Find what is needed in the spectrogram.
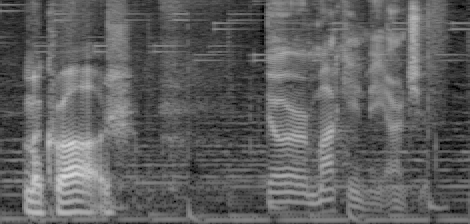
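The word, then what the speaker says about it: Macragge: the ultramarines warriors of macra ghee i'm sorry i said it wrong again i meant mirage you're mocking me aren't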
